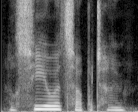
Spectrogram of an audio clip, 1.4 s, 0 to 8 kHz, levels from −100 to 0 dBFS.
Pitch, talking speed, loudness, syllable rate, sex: 195 Hz, 260 wpm, -14 LUFS, 5.9 syllables/s, female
